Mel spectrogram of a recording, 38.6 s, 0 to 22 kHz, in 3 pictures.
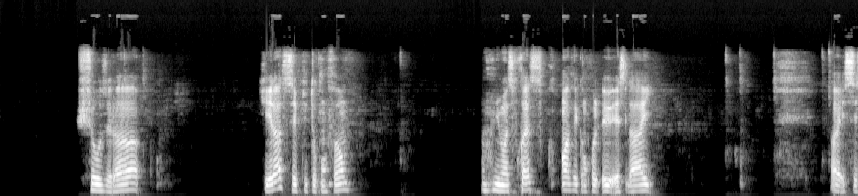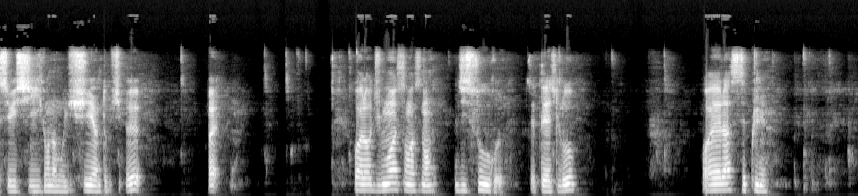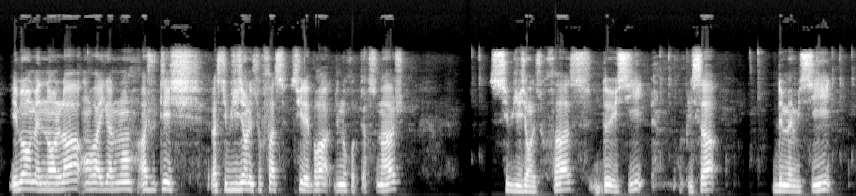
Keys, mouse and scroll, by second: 4.7 KP_1, 5.9 Tab, 7.9 ctrl+e, 11.1-12.3 middle drag, 12.3 alt+right click, 13.3 ctrl+e, 16.0 Tab, 16.2 a, 16.8 middle click, 17.3 Tab, 18.1 alt+right click, 19.2 x, 21.9 Tab, 22.8-24.9 middle drag, 24.9 KP_1, 25.6 scroll down 4, 26.3 scroll down 1, 26.9 right click, 27.5 scroll down 5, 28.2-29.9 scroll down 3, 29.9-30.3 scroll up 3, 33.0-34.2 drag, 34.4-37.0 drag, 37.0 right click, 37.8 click, 38.2 click.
